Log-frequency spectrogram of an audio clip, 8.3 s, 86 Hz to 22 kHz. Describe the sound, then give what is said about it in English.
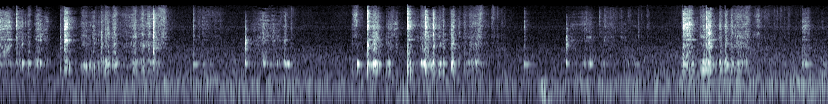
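Faint clinks, taps and scrapes of teaspoons against a bowl as two teaspoons of baking powder go in, with scattered sharper metallic ticks over a soft steady rubbing. “so now we're adding in the baking powder. Uh-huh. So that's 2 teaspoons.”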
